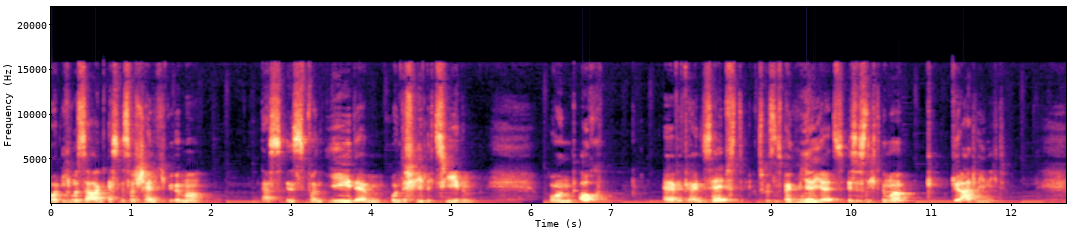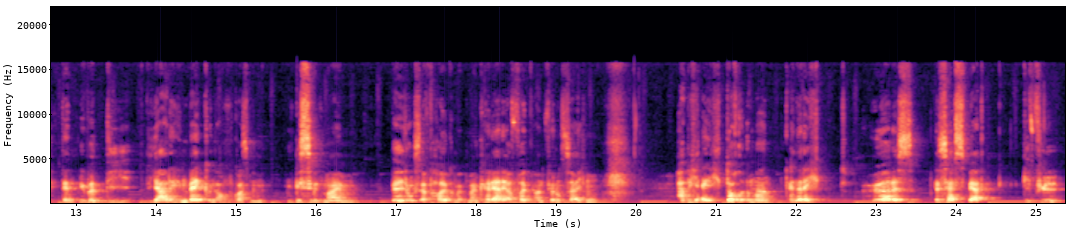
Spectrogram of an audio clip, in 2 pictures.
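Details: Stuttering in an adult German-speaking man, who says stress makes it worse.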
